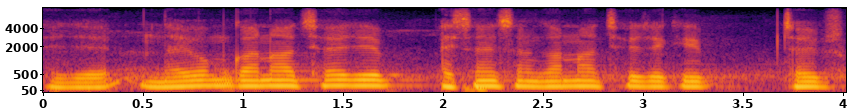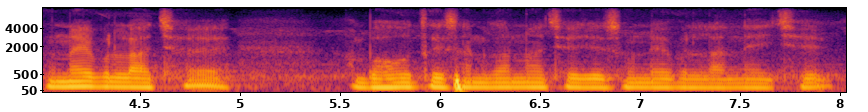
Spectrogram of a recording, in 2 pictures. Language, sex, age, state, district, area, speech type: Maithili, male, 18-30, Bihar, Begusarai, urban, spontaneous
